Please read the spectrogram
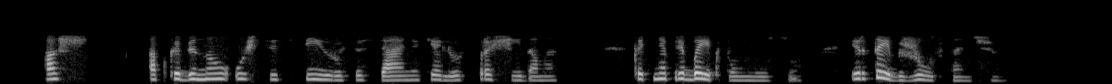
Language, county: Lithuanian, Vilnius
